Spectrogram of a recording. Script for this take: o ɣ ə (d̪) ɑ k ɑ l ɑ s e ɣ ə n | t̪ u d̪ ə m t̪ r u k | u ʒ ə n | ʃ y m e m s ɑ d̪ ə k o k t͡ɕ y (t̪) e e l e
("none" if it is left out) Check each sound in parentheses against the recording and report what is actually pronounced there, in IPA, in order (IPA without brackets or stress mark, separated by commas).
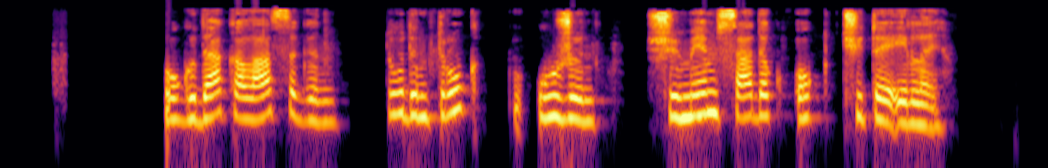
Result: d̪, t̪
